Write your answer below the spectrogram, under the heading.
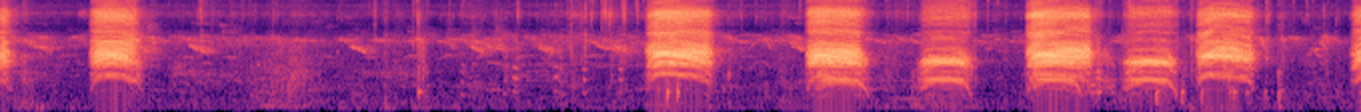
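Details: Crows fighting with other wild birds over food give harsh, broadband caws, one early then a run of six loud calls in the second half, each about half a second long, with quiet background between.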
